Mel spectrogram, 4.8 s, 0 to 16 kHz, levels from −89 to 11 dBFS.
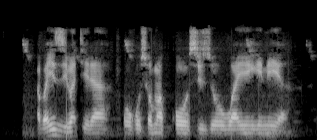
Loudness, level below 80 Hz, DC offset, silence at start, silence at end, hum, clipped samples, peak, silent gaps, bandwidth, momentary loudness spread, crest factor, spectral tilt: -17 LUFS; -62 dBFS; under 0.1%; 0.35 s; 0.45 s; none; under 0.1%; -2 dBFS; none; 8 kHz; 11 LU; 16 dB; -1.5 dB/octave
